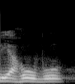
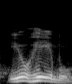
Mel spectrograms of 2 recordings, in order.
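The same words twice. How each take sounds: First: يهوب with a long oo, ya-HOOB-u; wrong form. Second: يهيب with a long ee, yu-HEEB-u; corrected form. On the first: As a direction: show the mistaken يهوب with oo in place of ee. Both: Shown as a demonstration. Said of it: "لا تقول يهوب".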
